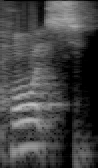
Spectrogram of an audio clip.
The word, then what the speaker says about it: Hauntz: But yeah, Hauntz, it sounds the same as Taunts, but it is spelled pretty different.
